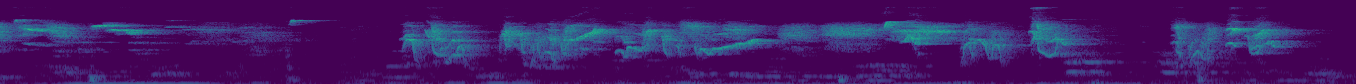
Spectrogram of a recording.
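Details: A female red-cowled cardinal, held by bird breeders, sings abundantly to excite the male. Rich, rapid warbling and chattering phrases with fluty sweeps are separated by brief pauses.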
